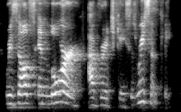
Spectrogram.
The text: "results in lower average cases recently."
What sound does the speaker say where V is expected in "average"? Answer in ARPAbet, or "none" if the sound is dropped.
V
